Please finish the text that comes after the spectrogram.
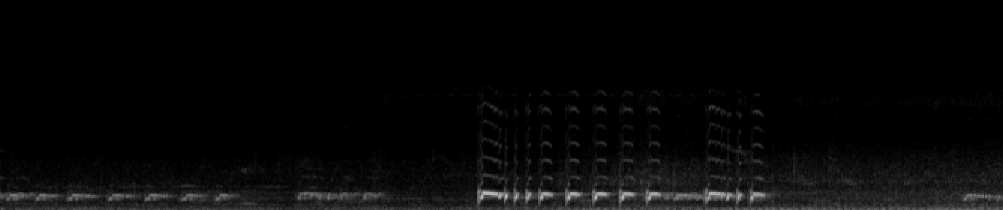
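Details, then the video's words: Local zebra dove (perkutut) singing vigorously in the tumbak cucukan style: runs of quick staccato coos, then a loud rapid burst of about eight sharp rolling notes, with softer trilled phrases between and a low background hum. "PERKUTUT LOKAL GACOR TUMBAK CUCUKAN"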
